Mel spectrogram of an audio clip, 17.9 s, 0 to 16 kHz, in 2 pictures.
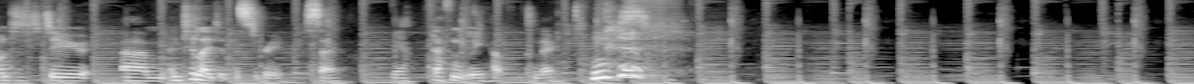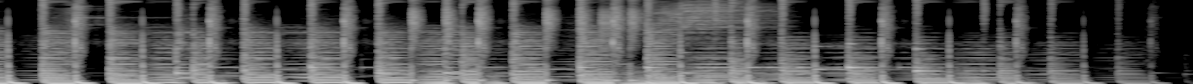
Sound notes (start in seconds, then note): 4.4 laughter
